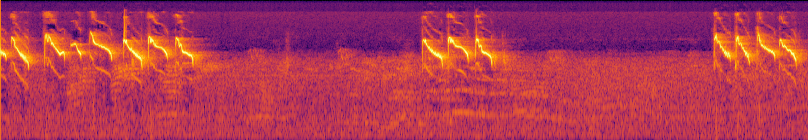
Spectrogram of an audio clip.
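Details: Wild-type white-eye (pleci ngalas) song used as a lure to provoke reluctant white-eyes into singing: three bursts of high, thin, downward-sliding whistles, five to six notes, then three to four, with quiet pauses between.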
